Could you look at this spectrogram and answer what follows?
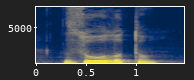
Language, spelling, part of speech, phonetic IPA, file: Ukrainian, золото, noun, [ˈzɔɫɔtɔ], Uk-золото.ogg
- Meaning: gold (element)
